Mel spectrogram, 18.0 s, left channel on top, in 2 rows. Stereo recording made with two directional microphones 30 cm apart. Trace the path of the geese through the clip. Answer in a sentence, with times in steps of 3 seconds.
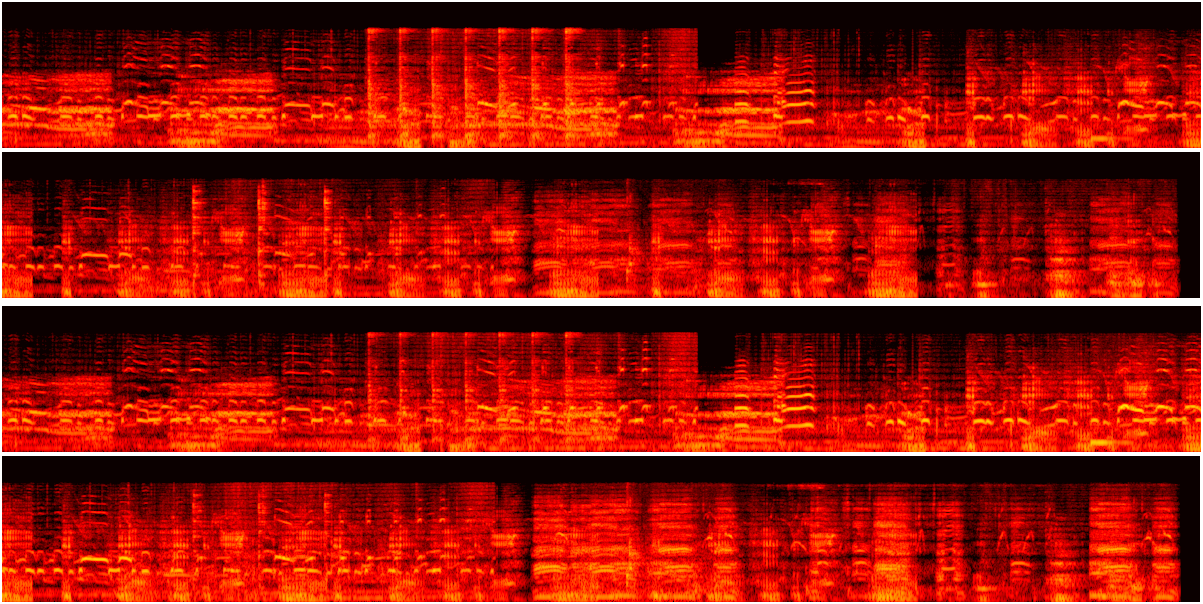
You can hear the geese in the centre from 0 s and on the right from 6 s.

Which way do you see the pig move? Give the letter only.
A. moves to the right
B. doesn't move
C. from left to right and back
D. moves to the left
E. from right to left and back
C.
